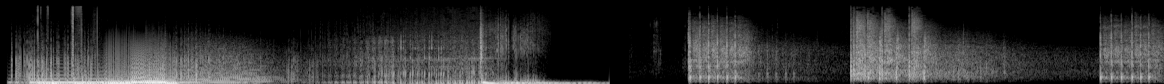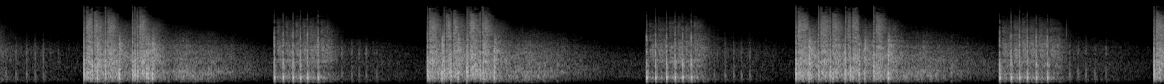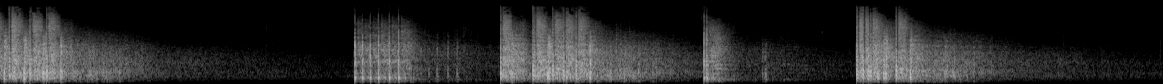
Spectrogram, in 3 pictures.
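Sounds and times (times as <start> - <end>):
fireworks bursts: 0.1 - 5.4.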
